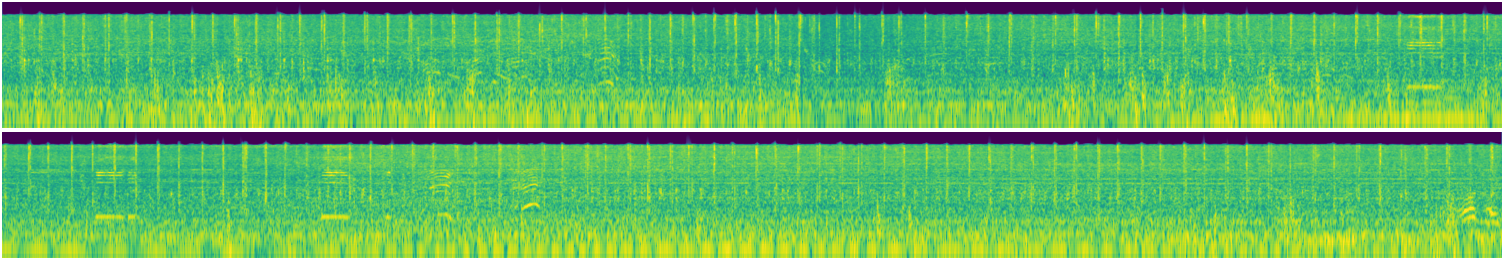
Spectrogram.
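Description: Hooves of a horse pulling a tanga racing cart clip-clopping rapidly on asphalt at a fast trot. Underneath runs the steady drone of engines from vehicles travelling alongside.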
